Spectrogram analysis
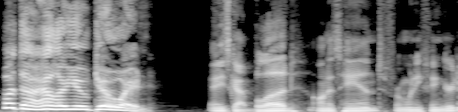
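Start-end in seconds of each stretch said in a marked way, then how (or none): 0.0-1.5 high, loud yell of alarm; parents yelling. Retold or imitated. Parents catching him in the hall, yelling. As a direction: bark it out like a shocked parent. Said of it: "her parents walk out across the hall like".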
